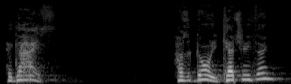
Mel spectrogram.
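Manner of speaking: high, friendly call across the water. Acted. Jesus hailing the fishermen from shore, calling out. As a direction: call out a question to a distant boat. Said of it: "he yells out on the water".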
